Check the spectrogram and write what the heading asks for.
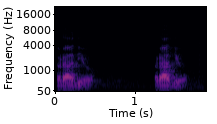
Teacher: ra is a flap your tongue flicks the top of your gums just behind your teeth that's called the alveolar ridge it also rolls sometimes just as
